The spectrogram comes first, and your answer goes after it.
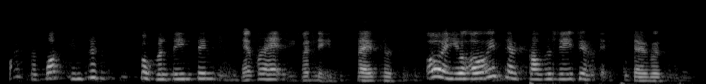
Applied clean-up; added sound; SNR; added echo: neural mask model DeepFilterNet 3.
